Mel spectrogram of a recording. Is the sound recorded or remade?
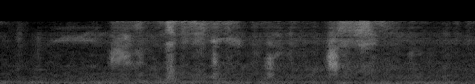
remade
